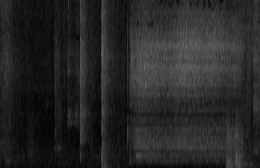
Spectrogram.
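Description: A camera is knocked over: a few sharp knocks and a solid thump as it is bumped and tips over, followed by a stretch of rustling and scraping, then another dull bang near the end.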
